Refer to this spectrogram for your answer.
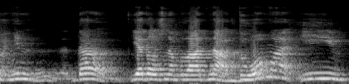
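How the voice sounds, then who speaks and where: A woman speaks with audible room echo. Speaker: vlogger. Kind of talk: casual vlog chat. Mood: warm, cheerful. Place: kitchen.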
